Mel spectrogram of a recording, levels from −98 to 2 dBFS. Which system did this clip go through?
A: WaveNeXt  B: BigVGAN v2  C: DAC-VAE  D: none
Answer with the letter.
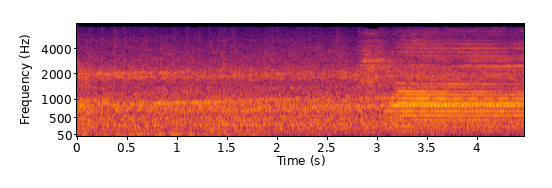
D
